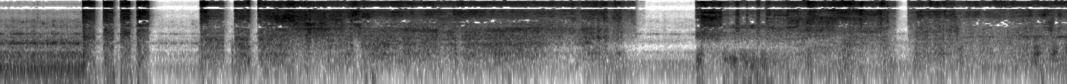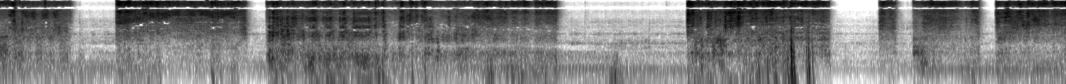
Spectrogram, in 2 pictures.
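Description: Compressed air hissing through an RV gas furnace in about six bursts of a few seconds each, each starting and cutting off sharply: dust and debris being blown out of the unit.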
